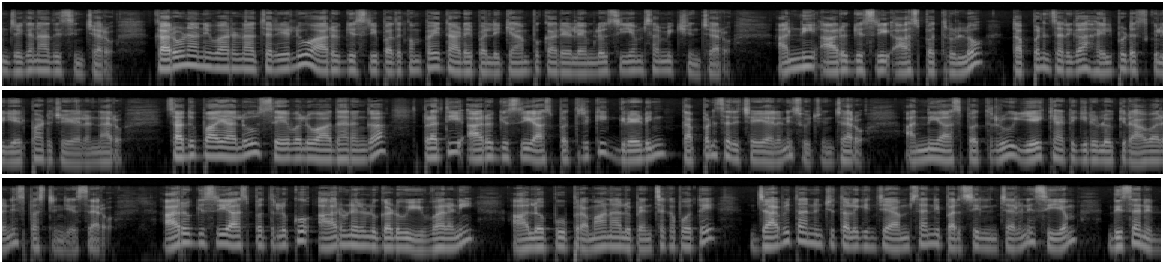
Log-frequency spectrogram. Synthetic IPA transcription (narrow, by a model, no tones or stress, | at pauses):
md͡ʒɐɡɐnaːd̪eːsiɲt͡ʃaːɾṵ | kɐɾɔːnaːniʋaːɾɐɳaːt͡ʃɐɾjɐluaːɾoːɡjɐʃɾiːpɐt̪ɐkɐmpɐjt̪aːɽɐjpɐlːikjaːmpukaːɾjaːlɐjɐmlo̞ːsiːjemsɐmiːkʂiɲt͡ʃa̰ːɾṵ | ɐ̰nːiʔaːɾoːɡjɐʃɾiːʔaːspɐt̪ɾulːo̞ː | t̪ɐpːɐnɐsɐɾiɡaːɦelpiɖɐskuːlueːɾpaːʈut͡ʃɛːja̰ːlɐnːaːɾu | sɐd̪ʱupaːjaːlusɛːʋɐluaːd̪ʱaːɾɐŋɡaː | pɾɐt̪iʔaːɾoːɡjɐʃɾiːaːspɐt̪ɾɐkiɡɾe̞ːɖiŋɡt̪ɐpːɐnisɐɾit͡ʃɛːjaːlɐnisuːt͡ʃiɲt͡ʃaːɾṵ | ɐ̰nːiaːspɐt̪ɾulueːkaːʈɐɡɐɾiːlo̞ːkiɾaːʋaːlɐnispɐʂʈɐɲt͡ʃɛ̰ːʃa̰ːɾṵ | aːɾo̞ːɡjɐʃɾiːaːspɐt̪ɾulɐkuʔaːɾunɛlɐluɡɐɽuʋuiʋːaːlɐni | a̰ːlo̞ːpupɾɐmaːɳaːlupe̞ɲt͡ʃɐkɐpo̞ːt̪e̞ː | d͡ʒaːbit̪aːnuɲt͡ʃit̪olɐɡiɲt͡ʃe̞ːɐmʃaːnːipɐɾisiːliɲt͡ʃaːlɐnisiːjem | d̪iʃɐni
